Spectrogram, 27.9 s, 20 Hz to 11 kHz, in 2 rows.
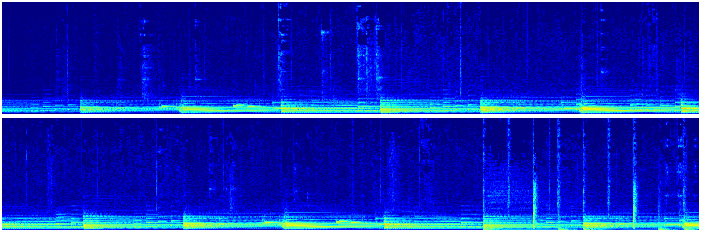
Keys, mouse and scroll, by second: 0.5 double click, 1.3 typing, 2.1 shift+click, 2.8-3.2 typing, 11.6 Tab, 12.0 middle click, 13.1 typing, 14.6-15.8 scroll up 1, 16.4-18.1 typing, 19.1 typing, 21.5-23.1 typing, 25.4 scroll up 1, 26.2-27.1 typing.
